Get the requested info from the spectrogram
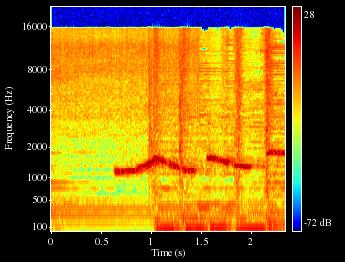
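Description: A cartoon sound-effect whistle, a single clear tone sliding up and then down in two short phrases, starting about half a second in over two soft low thumps. The rush of noise at the very start dies away before it.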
